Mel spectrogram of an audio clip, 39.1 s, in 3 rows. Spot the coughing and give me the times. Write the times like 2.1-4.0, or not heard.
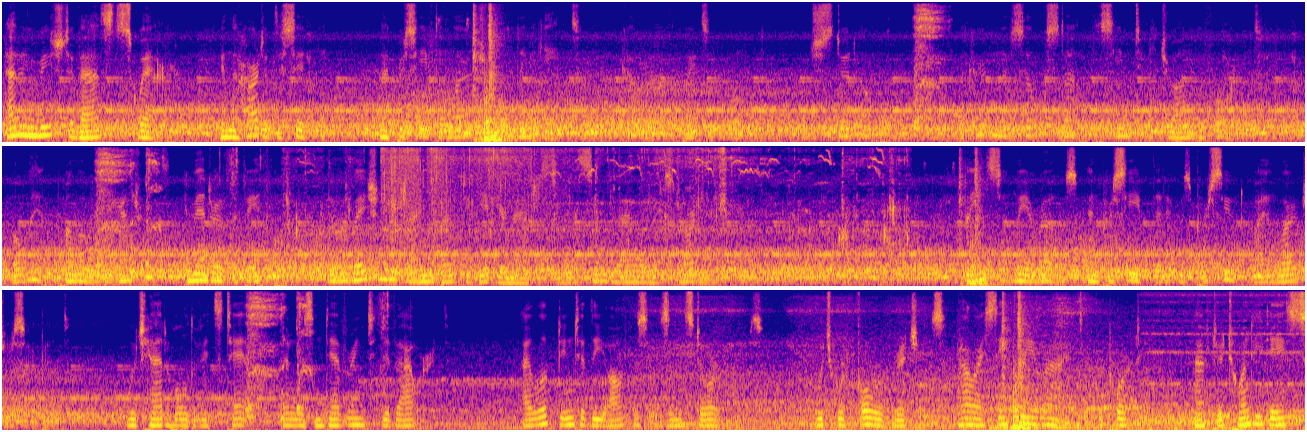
8.8-9.5, 13.9-15.4, 28.4-30.2.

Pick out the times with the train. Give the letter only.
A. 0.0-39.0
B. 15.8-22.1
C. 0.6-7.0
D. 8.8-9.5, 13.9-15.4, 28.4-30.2
A.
